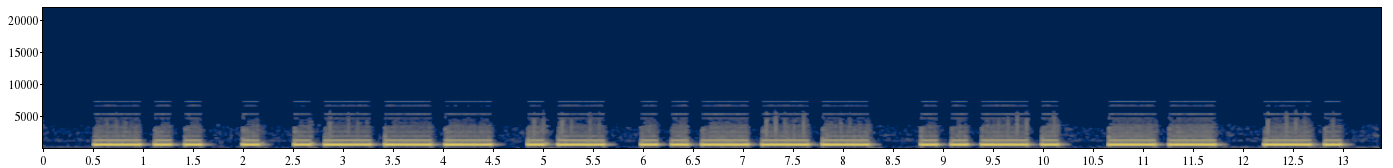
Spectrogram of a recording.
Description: Morse code, heard as a keyed tone, about 8 wpm, 650 Hz. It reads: DE JA2FMN
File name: jh8cbh / 2022cw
